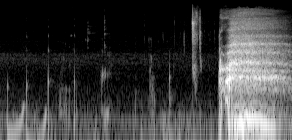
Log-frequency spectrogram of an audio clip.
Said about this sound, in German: Ich werde ganz, ganz doll immer ins Mikro atmen, dann hört er mich andauernd am Trinken, weil ich mache euch das kurz vor, dann könnt ihr das auch zuordnen, warte.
